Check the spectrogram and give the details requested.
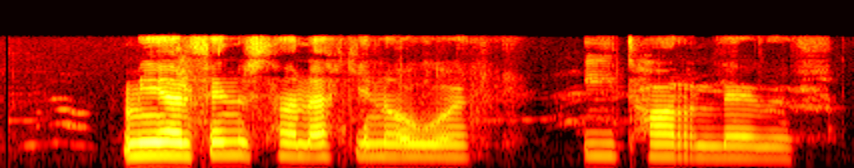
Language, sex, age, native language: Icelandic, male, 11, Icelandic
